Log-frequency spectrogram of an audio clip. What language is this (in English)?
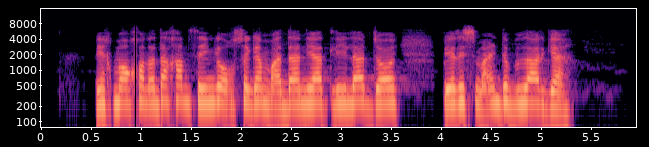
Uzbek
